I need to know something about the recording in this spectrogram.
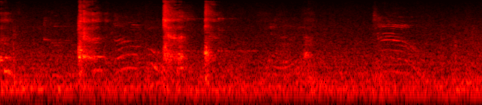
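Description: Three short, harsh coughs, the first about a second in and two more close together just after two seconds, among a baby's high babbling sounds.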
